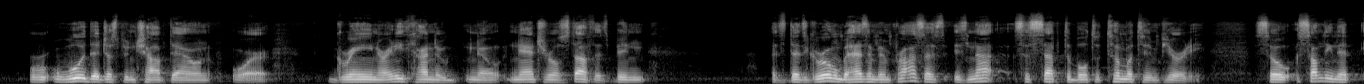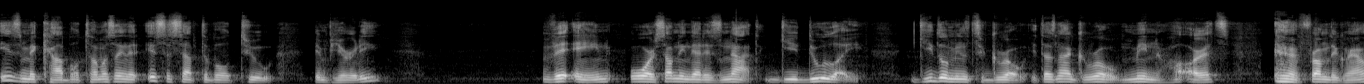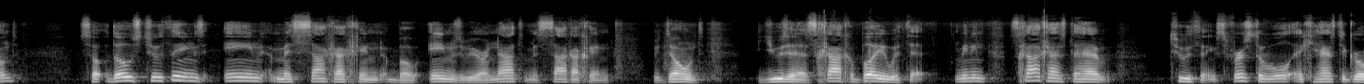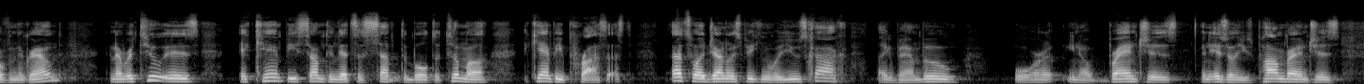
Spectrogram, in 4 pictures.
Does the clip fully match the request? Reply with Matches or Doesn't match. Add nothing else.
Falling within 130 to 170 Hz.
Doesn't match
